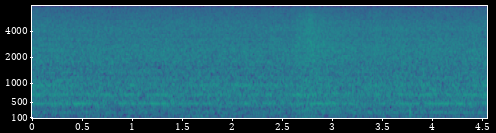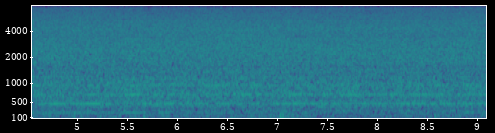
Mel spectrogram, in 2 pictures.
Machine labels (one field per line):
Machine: fan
